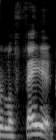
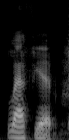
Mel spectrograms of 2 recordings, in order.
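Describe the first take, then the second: First: Lafayette said the local way, "luh-FAY-et"; local pronunciation. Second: Lafayette said "LAFF-ee-et"; own pronunciation. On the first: Acted. Telling what she said to her neighbor, Lafayette pronounced the local way, luh-FAY-et. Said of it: "they call it Lafayette". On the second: Shown as a demonstration. Going back to her preferred way, Lafayette pronounced LAFF-ee-et. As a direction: stress the front of Lafayette, "LAFF-ee-et". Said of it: "going back to Lafayette".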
